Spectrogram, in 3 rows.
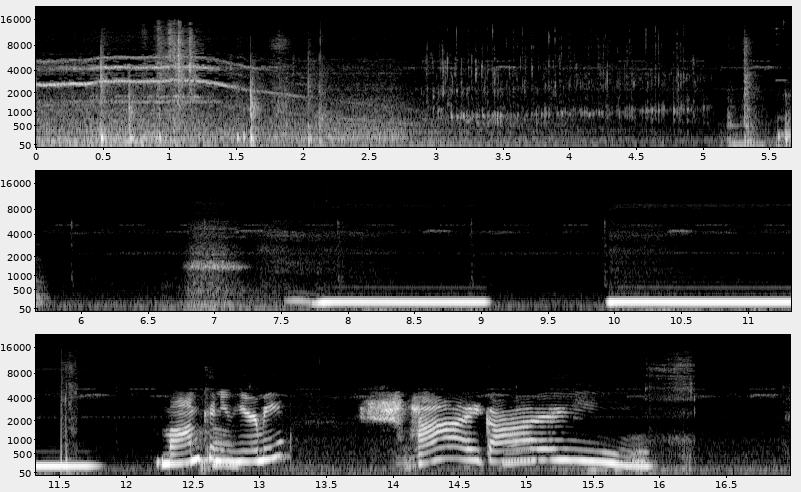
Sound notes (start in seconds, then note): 2.8 pouring water; 7.9 phone vibrating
